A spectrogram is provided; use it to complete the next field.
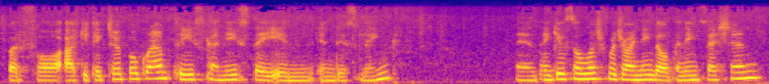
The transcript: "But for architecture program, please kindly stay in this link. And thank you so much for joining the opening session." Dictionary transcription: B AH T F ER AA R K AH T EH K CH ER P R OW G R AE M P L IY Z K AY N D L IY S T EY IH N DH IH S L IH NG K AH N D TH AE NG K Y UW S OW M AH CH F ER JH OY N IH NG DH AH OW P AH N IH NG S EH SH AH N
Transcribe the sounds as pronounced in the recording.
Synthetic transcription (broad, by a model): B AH T F ER AA R K AH T EH K CH ER P R OW G R AE M P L IY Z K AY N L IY S T EY IH N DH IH S L IH NG K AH N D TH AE NG K Y UW S OW M AH CH F ER JH OY N IH NG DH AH OW P AH N IH NG S EH SH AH N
